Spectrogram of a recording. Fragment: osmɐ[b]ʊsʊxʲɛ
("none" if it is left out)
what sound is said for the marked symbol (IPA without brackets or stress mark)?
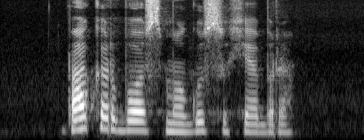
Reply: ɡ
